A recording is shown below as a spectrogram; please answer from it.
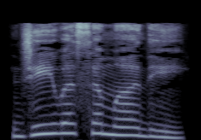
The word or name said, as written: ಜೀವಸಮಾಧಿ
